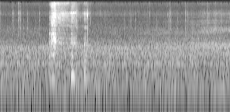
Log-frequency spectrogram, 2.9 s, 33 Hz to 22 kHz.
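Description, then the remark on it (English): Steady, low rumble of road noise inside a moving car on a road trip, continuous throughout, with a brief soft knock or rustle near the start. “We've been in the car for hours now and we still have like 3 hours to go, but it's gonna be so pretty there.”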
